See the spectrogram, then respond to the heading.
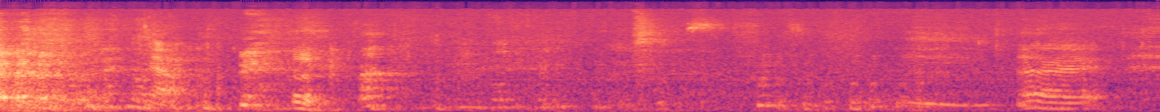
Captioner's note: laugh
